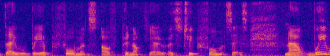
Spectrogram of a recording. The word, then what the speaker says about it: Pinocchio: For 2 weeks, and they're going to create the real story of Pinocchio. So we leave Disney far behind. – Excellent. And you pronounced it the proper way as well. – Well, it's Italian, so it has to be Pinocchio.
